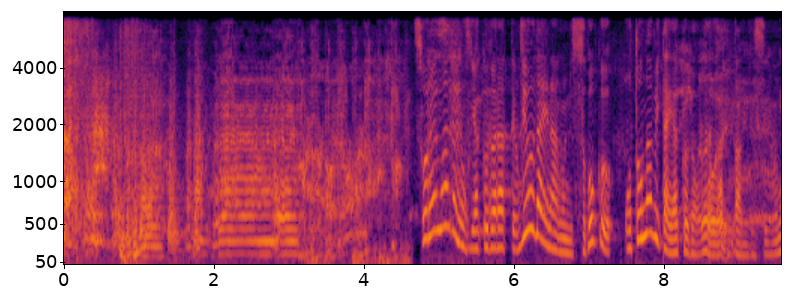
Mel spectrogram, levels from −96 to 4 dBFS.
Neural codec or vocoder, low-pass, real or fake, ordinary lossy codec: codec, 16 kHz, 8 kbps, FunCodec, trained on LibriTTS, 25 frames a second; 7.2 kHz; fake; none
